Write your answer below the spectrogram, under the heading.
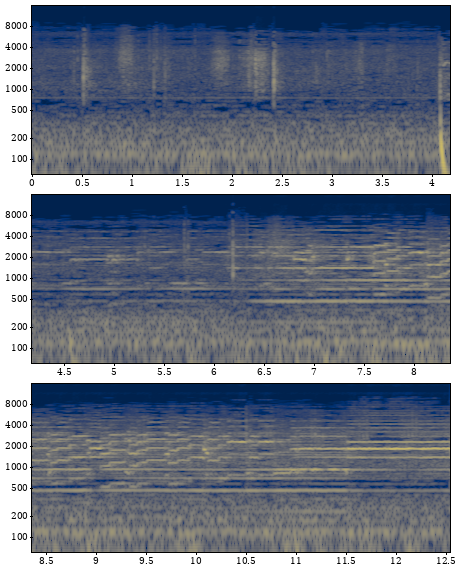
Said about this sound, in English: Well, of course, the bagpipes got me right back to Edinburgh, which is one of my favorite dreams.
